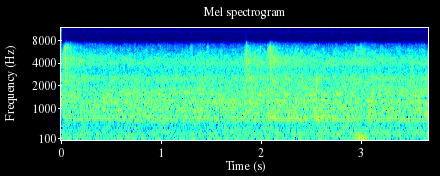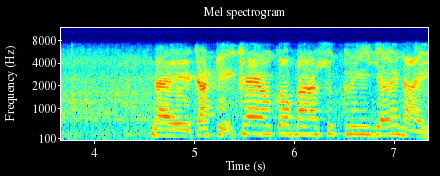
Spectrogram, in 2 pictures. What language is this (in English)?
Vietnamese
